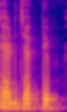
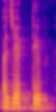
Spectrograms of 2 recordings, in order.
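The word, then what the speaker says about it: adjective: आता है हमारा अट्रैक्टिव जिसे बहुत से लोग पढ़ते हैं एडजेक्टिव लेकिन दोस्तों इसकी सही प्रोनोउनसेशन होती है अजय एक्टिव जब कभी भी एक और जे के बीच में डिवाइड तो दी हमेशा साइलेंट रहती है तो दोस्तों नंबर चार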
